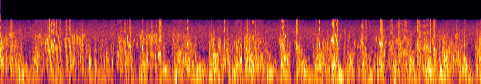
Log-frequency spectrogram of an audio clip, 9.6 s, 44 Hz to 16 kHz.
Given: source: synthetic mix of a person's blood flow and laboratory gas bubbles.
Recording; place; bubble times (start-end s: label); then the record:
Doppler ultrasound of blood flow; precordium
0.00-0.48 s: bubbles
0.68-1.70 s: bubbles
1.74-1.96 s: bubbles
2.04-2.69 s: bubbles
2.71-3.31 s: bubbles
3.44-3.98 s: bubbles
4.16-4.27 s: bubbles
4.32-5.42 s: bubbles
5.54-5.80 s: bubbles
5.88-6.11 s: bubbles
6.27-6.81 s: bubbles
7.21-8.23 s: bubbles
8.34-8.75 s: bubbles
8.79-9.36 s: bubbles
9.47-9.63 s: bubbles
From the record:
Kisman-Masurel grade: 342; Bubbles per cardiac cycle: rolling drumbeat, 9 or more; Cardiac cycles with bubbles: 100%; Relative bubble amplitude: moderate (0.250 to 0.450); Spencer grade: 3 (all of the cardiac periods contain showers or single bubble signals, but not dominating or overriding the cardiac motion signals); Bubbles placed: anywhere in the cardiac cycle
